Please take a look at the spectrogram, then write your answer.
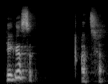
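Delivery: ordinary delivery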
